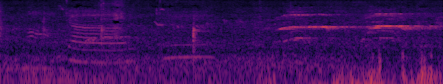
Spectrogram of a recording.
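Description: A toddler's short, high, meow-like cries, with two long, steady high squeaks near the end, over a constant low rumble of wind on the microphone.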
